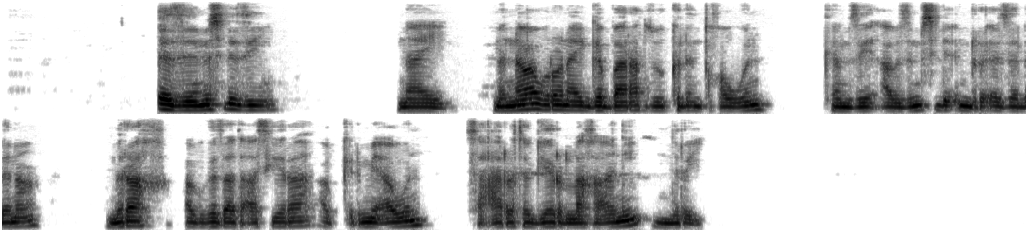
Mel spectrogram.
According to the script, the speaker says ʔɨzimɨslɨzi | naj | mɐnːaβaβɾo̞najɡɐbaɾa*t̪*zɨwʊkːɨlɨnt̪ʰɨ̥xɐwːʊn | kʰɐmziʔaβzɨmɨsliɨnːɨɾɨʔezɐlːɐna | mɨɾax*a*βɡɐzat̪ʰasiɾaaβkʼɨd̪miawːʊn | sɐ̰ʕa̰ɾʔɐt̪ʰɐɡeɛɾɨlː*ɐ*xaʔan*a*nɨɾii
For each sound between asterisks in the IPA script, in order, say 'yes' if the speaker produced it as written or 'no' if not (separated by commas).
yes, yes, no, no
